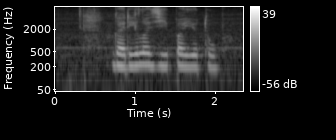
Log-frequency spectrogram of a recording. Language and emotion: Russian, neutral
